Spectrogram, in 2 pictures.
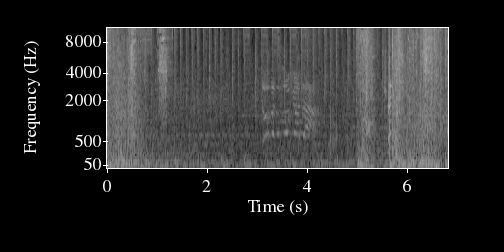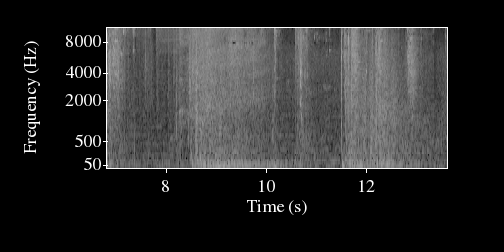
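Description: Gunfire and explosions from the video game Cyberpunk 2077 on PS5, with repeated booms and bursts rising in louder waves during a firefight, mixed with game voices.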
